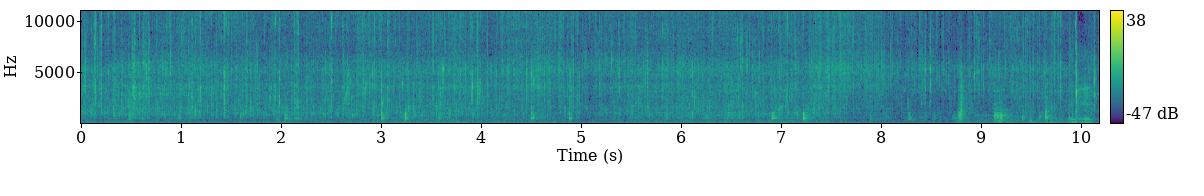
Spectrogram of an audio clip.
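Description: Two eggs sizzle in a hot pan for Bandung-style seblak, with a steady loud crackle and frequent spitting pops throughout.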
